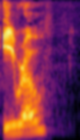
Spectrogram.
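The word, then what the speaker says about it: gyro: So number 18, I know this causes quite a stir with how you pronounce it. I pronounce it Eero. I've heard them called gyros. I've heard them called gyros. – Hero. – I've heard them called, yes. I don't even fool with the first letter. I just say Eero. – Hero. – And the ever popular silent G.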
